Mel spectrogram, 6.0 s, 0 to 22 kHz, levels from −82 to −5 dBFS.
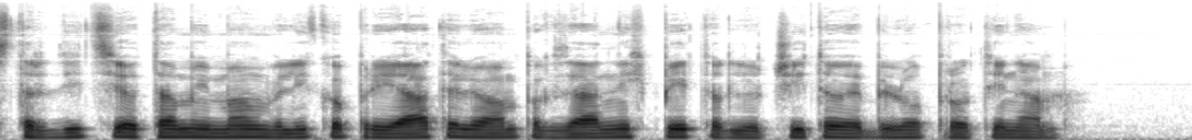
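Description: Nothing in this speech recording points to a technical fault. At no moment does anything interrupt or alter the sound.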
